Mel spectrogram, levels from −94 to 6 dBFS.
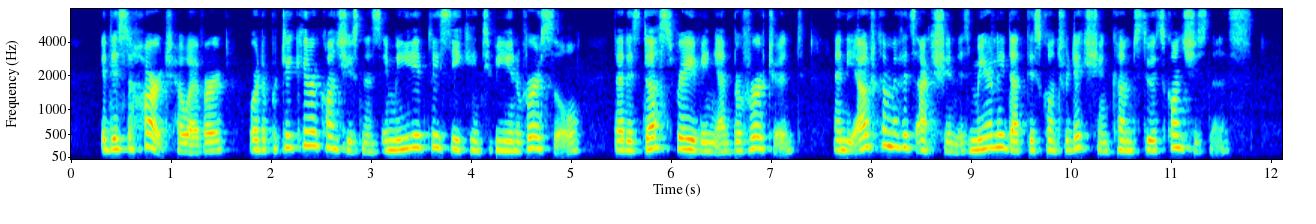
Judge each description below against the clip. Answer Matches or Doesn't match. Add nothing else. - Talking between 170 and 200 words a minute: Matches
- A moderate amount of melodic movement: Matches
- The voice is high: Matches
